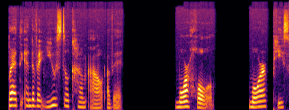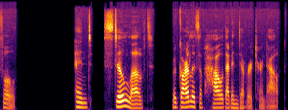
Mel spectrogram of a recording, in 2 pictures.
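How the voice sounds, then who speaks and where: On a very clean recording with a silent background, a woman speaks at a fairly slow pace with long, frequent pauses. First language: not English. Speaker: podcast host. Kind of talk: casual faith talk. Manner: casual, rambling with fillers.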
